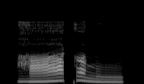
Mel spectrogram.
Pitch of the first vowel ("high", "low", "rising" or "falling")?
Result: rising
